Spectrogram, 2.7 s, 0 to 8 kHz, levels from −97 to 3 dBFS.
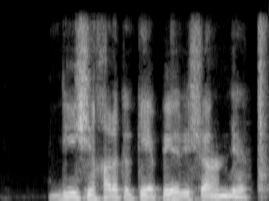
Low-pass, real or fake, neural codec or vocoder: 7.2 kHz; fake; codec, 16 kHz in and 24 kHz out, 1.1 kbps, FireRedTTS-2 codec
